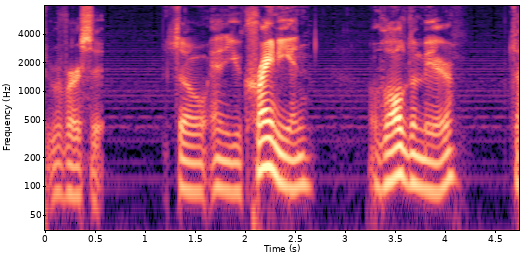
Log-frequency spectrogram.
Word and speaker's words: Volodymyr: So in Ukrainian, Volodymyr.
